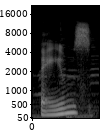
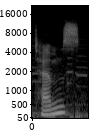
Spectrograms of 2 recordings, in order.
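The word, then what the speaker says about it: Thames: like the fact that I pronounced the river tames instead of TS it's one of those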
